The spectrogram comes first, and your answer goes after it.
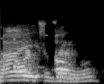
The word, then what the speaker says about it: Artixan: And it's spelled ARTIXAN.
